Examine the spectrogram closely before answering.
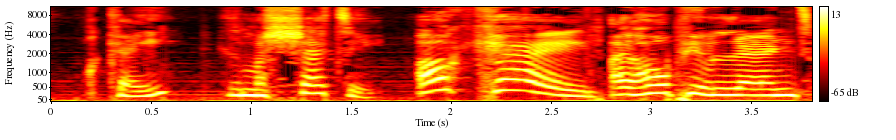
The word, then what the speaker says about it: machete: chef and the last one how there is machete machete so try not to say much it's okay is machete okay I hope you learned one or two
